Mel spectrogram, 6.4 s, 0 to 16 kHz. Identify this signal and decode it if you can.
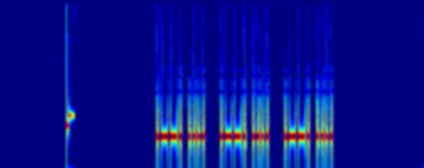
Morse code, heard as a keyed tone, about 36 wpm, 700 Hz. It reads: PH PH PH
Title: Multi-letter Phonemes Repeated 3x 35wpm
